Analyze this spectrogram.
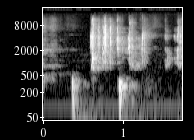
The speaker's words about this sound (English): I was turning the page.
